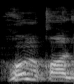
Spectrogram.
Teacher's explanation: میم ساکن کے بعد قاف ہے تو میم میں اظہار شفوی ہوگا، میم کو ظاہر کر کے جلد پڑھیں گے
